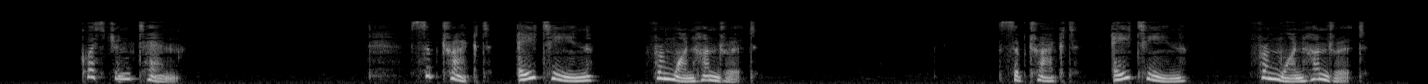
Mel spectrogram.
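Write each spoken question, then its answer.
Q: Subtract 18 from 100.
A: 82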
